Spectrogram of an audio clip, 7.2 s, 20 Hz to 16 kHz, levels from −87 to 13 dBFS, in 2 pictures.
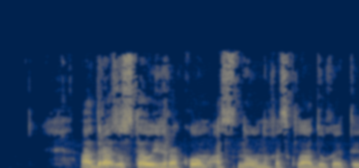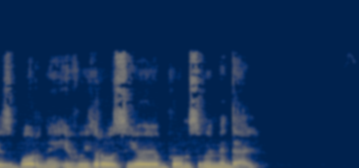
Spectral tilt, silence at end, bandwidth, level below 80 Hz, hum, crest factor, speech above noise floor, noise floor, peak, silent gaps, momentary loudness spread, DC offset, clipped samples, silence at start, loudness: -5 dB/octave; 1.05 s; 11.5 kHz; -64 dBFS; none; 18 dB; 68 dB; -85 dBFS; -2 dBFS; none; 11 LU; under 0.1%; under 0.1%; 0.8 s; -18 LUFS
